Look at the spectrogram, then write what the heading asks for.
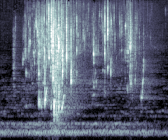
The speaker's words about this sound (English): You drain the water.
